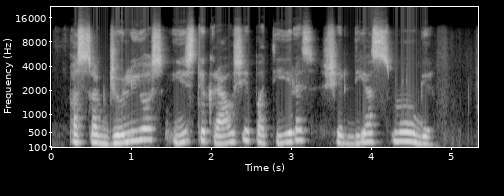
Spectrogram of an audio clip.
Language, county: Lithuanian, Vilnius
